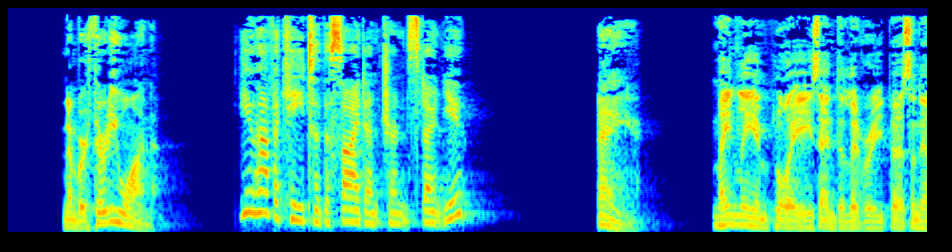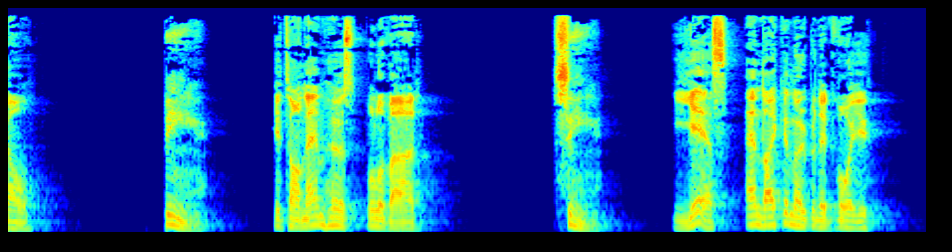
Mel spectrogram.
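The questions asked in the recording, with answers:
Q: You have a key to the side entrance, don't you?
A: C: Yes, and I can open it for you.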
